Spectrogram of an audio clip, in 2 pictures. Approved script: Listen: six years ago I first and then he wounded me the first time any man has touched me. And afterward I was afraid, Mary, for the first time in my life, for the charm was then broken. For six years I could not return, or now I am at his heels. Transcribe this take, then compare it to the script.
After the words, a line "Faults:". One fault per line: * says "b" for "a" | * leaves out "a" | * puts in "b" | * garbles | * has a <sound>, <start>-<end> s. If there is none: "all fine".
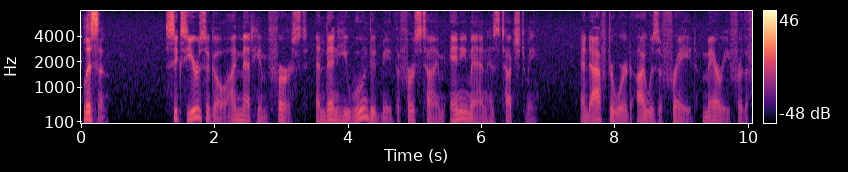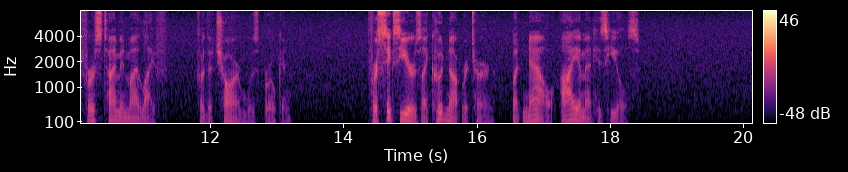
Listen: six years ago I met him first and then he wounded me the first time any man has touched me. And afterward I was afraid, Mary, for the first time in my life, for the charm was broken. For six years I could not return, but now I am at his heels.
Faults:
* puts in "met him"
* leaves out "then"
* says "but" for "or"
